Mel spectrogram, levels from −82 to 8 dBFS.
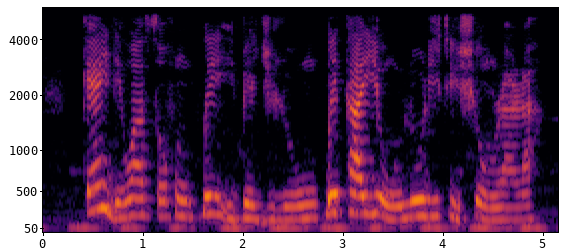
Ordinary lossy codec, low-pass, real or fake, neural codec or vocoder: AAC, 48 kbps; 5.4 kHz; real; none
